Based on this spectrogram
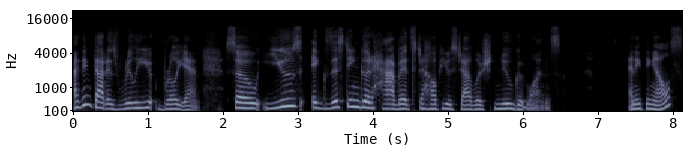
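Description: A normal speaking voice, female, medium in pitch with ordinary pitch variation, fairly slow pace, quiet background. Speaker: content marketing coach. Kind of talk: casual podcast chat.

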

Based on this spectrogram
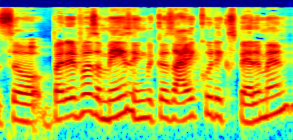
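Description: A woman speaks in an Indian accent. Her pace is fairly quick, with ordinary pitch variation. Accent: Indian accent, moderate. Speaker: artist. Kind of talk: casual interview. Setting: artist's studio.

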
